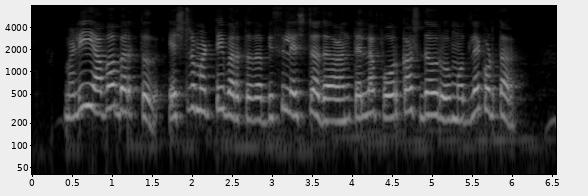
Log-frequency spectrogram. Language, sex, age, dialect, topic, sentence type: Kannada, female, 31-35, Northeastern, agriculture, statement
